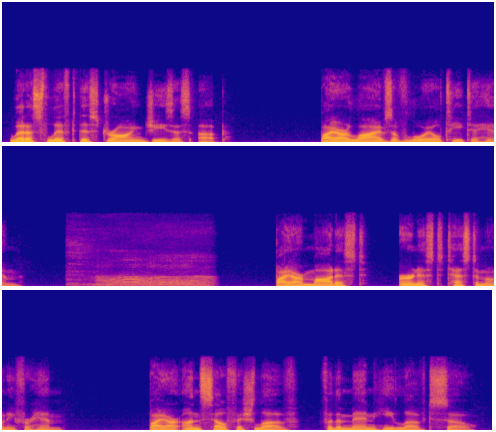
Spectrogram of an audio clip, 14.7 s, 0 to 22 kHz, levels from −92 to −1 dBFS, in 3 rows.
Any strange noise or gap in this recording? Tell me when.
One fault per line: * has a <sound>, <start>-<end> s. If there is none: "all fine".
* has a breath, 5.6-7.1 s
